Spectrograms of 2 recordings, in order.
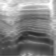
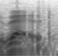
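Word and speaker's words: RØDE: hot signal as the Rode. Side note, Rode is an Australian company, and it has its O pierced like a slash as the last letter of the Danish alphabet.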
